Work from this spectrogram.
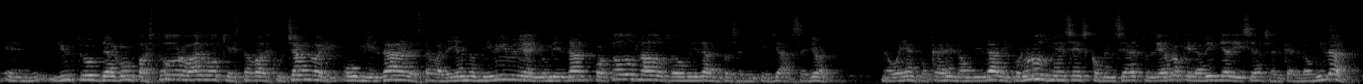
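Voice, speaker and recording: A man's voice: high voice, steady tone, brisk, a little mellow. A middle-aged man with a Latin American Spanish accent preaching through personal stories in an earnest, self-deprecating manner. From Argentina, raised by North American parents. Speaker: pastor. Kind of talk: sermon with personal anecdote. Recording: roomy echo, distant microphone.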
